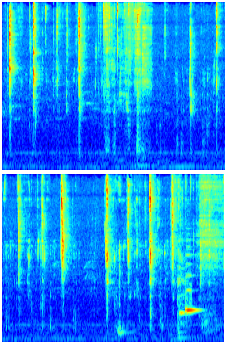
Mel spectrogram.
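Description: Close-miked wet mouth sounds of a person biting into and chewing a whole cooked octopus: irregular sharp smacks and clicks, with a brief louder sound about eight seconds in as she bites into the head.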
